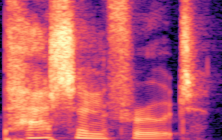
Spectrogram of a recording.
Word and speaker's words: passion fruit: Here, it is very important to pronounce the double S like a sh sound. So not s, but sh. Passion. Not passion or passion or something, but passion. Passion fruit.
